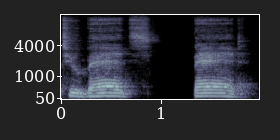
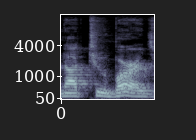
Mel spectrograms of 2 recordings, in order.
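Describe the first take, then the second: First: Liverpool vowel, "birds" said as "beds"; demonstrating a Liverpool "beds" for "birds"; strong Liverpool accent. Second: Said in the usual way. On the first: Shown as a demonstration. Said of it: "a very strong Liverpool accent". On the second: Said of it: "That's a very strong Liverpool accent".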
